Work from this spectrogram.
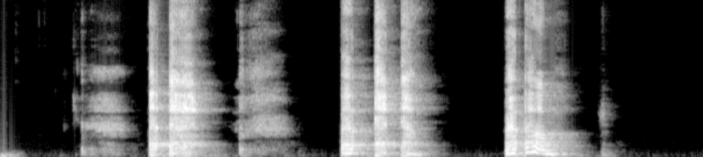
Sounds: Throat clearing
